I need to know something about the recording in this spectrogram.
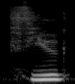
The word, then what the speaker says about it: Fugue: Fugue. That's just how it's pronounced, Thomas.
